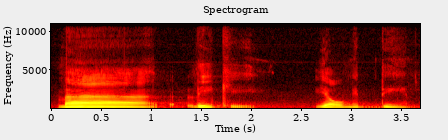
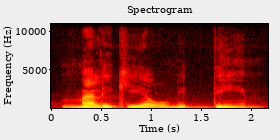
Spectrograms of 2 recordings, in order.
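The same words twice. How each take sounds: First: The vowel after the m is long. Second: The vowel after the m is short. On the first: This is the reading used every day. "dibaca mimnya panjang" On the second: This is how most reciters read it. "Pendek mimnya"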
